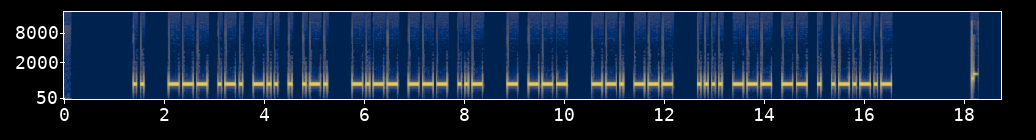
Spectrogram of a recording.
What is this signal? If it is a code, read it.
Morse code, heard as a keyed tone, about 17 wpm, 700 Hz. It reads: I ORDER YOU TO GO HOME.
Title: Sentences from Top 1000 Words - Review Part 2 - 17wpm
